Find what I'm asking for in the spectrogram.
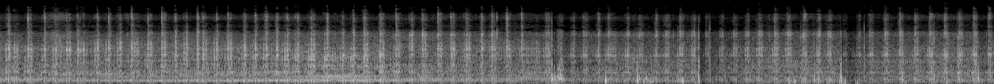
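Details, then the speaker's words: Piaggio Diesis 100cc two-stroke scooter at idle: a crisp, even putter with regular firing pulses and one small blip. A small hole is noted that pulses harder when revved; normal idle. "Oh, I'm quite happy with that. To an extent, I think that's job done, really. Sounds great."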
